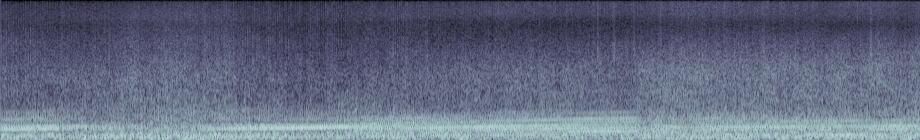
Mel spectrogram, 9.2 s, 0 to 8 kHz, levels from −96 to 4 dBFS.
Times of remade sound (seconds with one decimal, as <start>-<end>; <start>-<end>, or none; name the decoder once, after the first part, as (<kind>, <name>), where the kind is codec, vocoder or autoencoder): 8.0-8.6 (codec, DAC)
